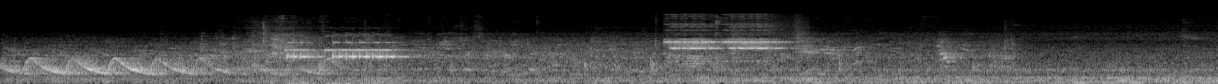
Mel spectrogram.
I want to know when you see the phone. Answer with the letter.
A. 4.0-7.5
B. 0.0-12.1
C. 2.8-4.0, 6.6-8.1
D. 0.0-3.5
C.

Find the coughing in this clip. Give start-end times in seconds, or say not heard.
not heard.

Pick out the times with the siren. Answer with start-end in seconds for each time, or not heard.
0.0-3.5.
